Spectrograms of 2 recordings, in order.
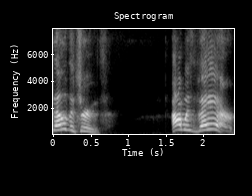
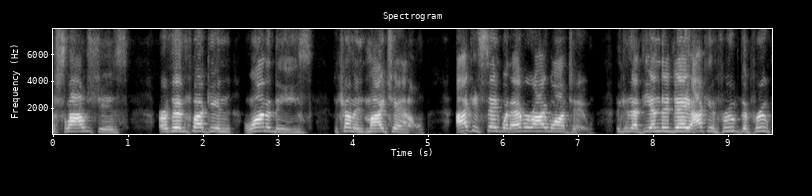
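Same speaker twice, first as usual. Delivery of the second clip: ordinary talk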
